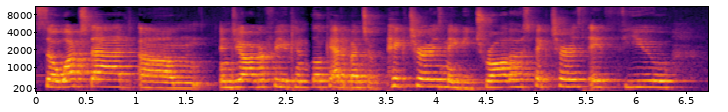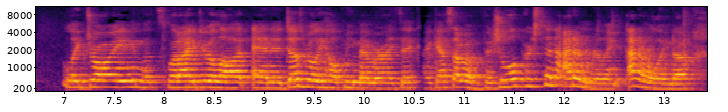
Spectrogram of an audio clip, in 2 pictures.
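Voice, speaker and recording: A woman with a non-native accent and a high pitch, at a moderate pace with fairly even intonation, amid noticeable background noise and audible room echo. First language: not English. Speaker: student vlogger. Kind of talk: casual tutorial vlog.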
